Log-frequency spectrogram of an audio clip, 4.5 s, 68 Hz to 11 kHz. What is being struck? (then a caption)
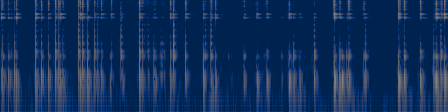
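Glass bowl. A glass bowl is tapped in a quick, uneven series of light clinks. Each tap is short and bright, with a low tone near 281 Hz. The taps die away almost at once.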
